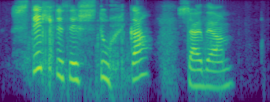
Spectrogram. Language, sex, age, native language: Icelandic, female, 10, Icelandic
